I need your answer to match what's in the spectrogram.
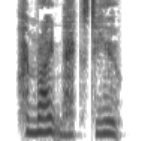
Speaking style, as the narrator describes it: I whisper

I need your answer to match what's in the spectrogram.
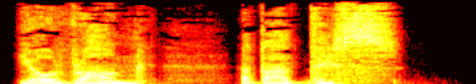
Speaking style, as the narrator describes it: she breathed

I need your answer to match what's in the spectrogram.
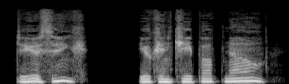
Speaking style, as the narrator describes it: gasped

